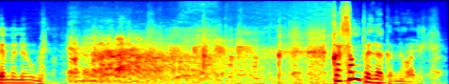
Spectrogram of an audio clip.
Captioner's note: cheering and applauses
